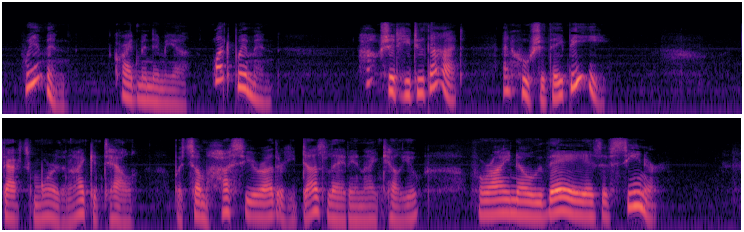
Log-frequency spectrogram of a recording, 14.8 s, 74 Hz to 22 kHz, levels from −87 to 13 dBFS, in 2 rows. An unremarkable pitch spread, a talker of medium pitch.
No: wide, 6.4 semitones; medium, 160 Hz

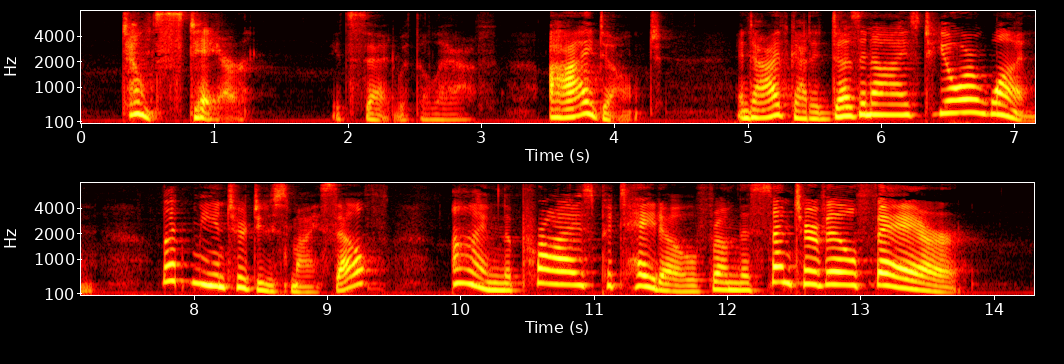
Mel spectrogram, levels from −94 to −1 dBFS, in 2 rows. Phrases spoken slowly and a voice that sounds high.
Yes: slow, 125 wpm; very high, 255 Hz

